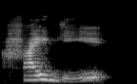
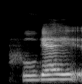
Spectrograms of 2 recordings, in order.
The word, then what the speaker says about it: hygge: I used to call it Hygge. But that's not apparently how it's pronounced. Oh. It's a closer, Hugge is more closely how it should be pronounced.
